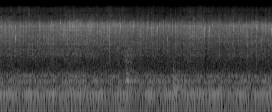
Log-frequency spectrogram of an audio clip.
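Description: Breaded fish fillets shallow-frying in butter and olive oil in a skillet: a steady sizzle with fine crackles.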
